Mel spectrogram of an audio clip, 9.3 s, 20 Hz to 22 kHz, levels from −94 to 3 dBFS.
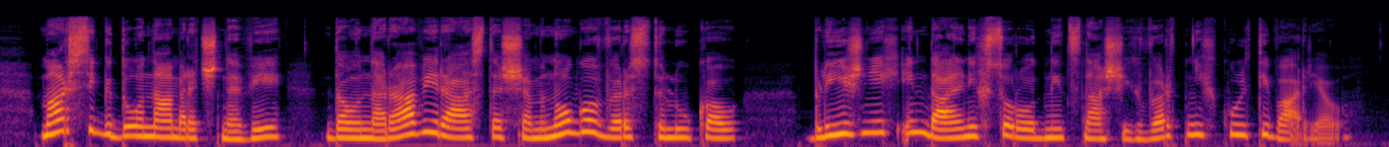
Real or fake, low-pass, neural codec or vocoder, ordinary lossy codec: real; 14.4 kHz; none; none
